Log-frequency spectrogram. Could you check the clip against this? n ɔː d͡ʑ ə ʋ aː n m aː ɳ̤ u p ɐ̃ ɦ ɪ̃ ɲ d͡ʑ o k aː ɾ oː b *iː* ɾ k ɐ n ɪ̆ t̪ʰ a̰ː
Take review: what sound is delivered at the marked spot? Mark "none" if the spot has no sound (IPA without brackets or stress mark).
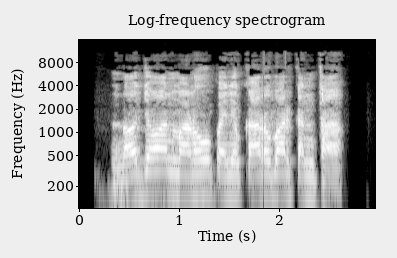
aː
